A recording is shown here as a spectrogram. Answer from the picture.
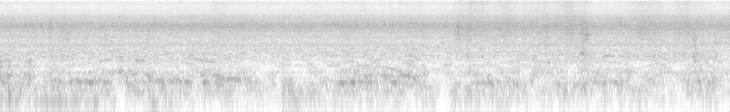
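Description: Laing, taro leaves in coconut milk, sizzling steadily in a wok as the coconut milk cooks down and releases its oil.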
